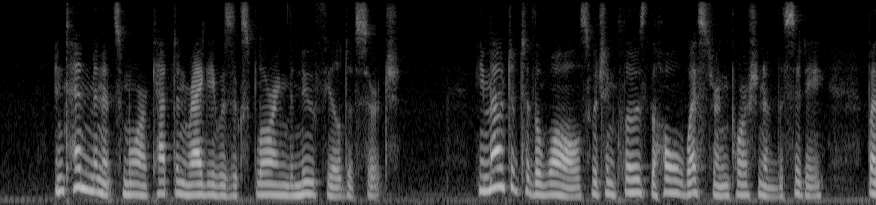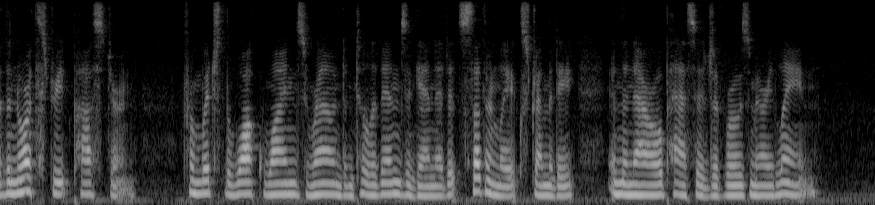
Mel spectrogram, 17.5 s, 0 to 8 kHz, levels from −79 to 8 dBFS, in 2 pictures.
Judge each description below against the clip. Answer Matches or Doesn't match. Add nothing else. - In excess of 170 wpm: Matches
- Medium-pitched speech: Matches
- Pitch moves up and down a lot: Doesn't match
